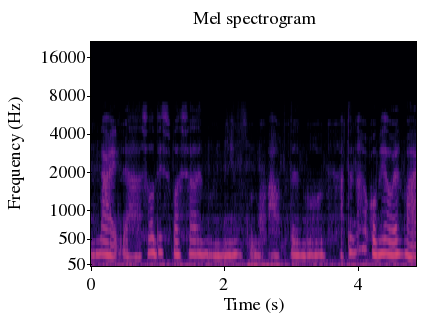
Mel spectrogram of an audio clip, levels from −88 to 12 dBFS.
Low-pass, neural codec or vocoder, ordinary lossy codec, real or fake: 7.2 kHz; autoencoder, 22.05 kHz, a latent of 192 numbers a frame, VITS, trained on many speakers; none; fake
